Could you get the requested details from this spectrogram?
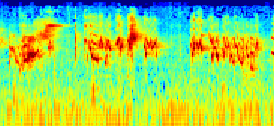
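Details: Budgerigar kept as a pet, chirping in busy scratchy warbles, two long bursts of mixed squawks and trilled notes separated by a brief pause.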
